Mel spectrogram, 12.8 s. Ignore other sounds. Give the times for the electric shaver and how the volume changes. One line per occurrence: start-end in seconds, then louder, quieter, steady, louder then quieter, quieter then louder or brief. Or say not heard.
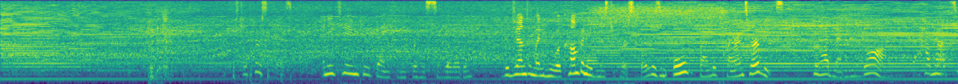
0.0-12.7 quieter then louder.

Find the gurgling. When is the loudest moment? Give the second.
2 s.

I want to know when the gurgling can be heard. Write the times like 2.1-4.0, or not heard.
1.9-3.9.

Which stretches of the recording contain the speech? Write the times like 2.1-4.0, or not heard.
3.1-12.7.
